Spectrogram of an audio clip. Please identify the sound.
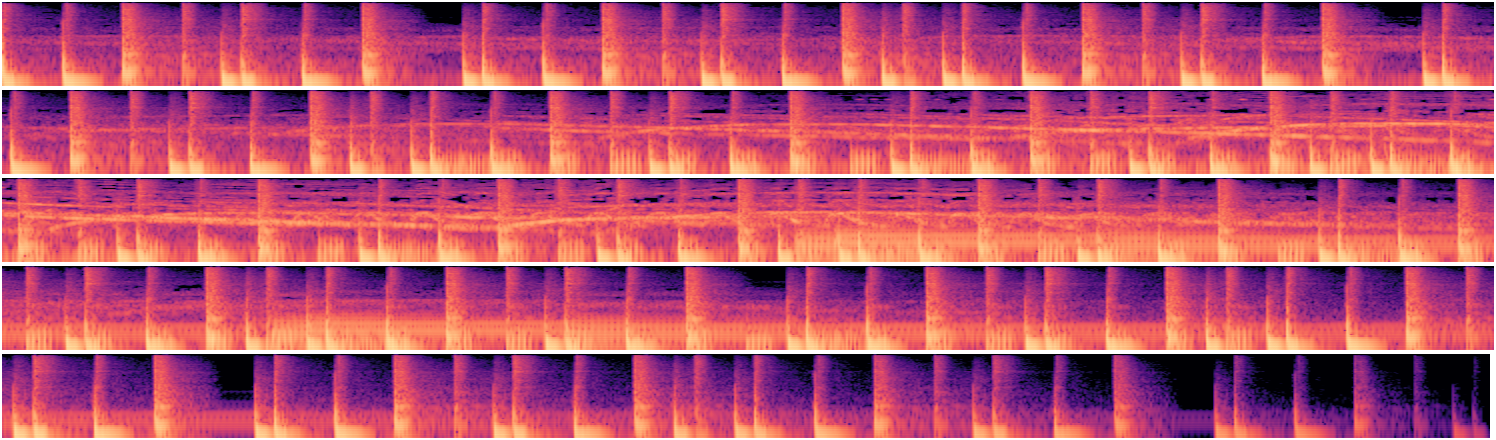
Sample was imported into Reason, added drums and bass to it. Not very good but a bit of fun :o)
